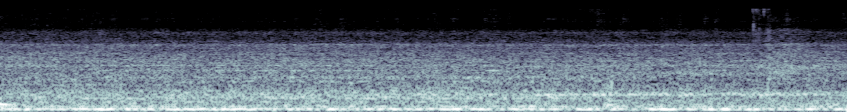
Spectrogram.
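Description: A steady low mechanical hum from a running motor, with a faint even hiss over it.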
